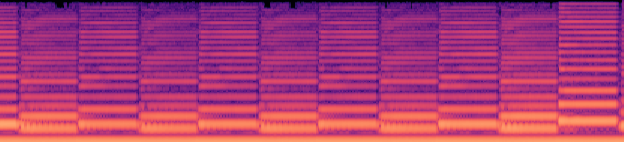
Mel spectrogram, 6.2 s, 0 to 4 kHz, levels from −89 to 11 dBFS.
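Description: DC offset runs through the whole clip: the waveform sits shifted away from zero by a constant amount from start to finish. The shift itself isn't heard as a sound, but it eats into headroom on one side of the signal, so peaks reach the clipping point sooner. On analysis it shows up as steady energy at 0 Hz, at the very bottom of the spectrum, while the call path's band limit leaves nothing above 4 kHz.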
